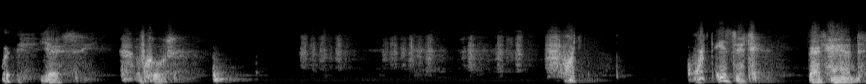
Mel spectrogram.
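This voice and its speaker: An actor playing a thoughtful, uneasy gentleman narrating a mystery in an old radio drama, formal, measured and dramatic. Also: deep voice, wildly swooping pitch, creaky, breathy edge, full character voice. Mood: shaken. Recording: dull old radio recording with music.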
